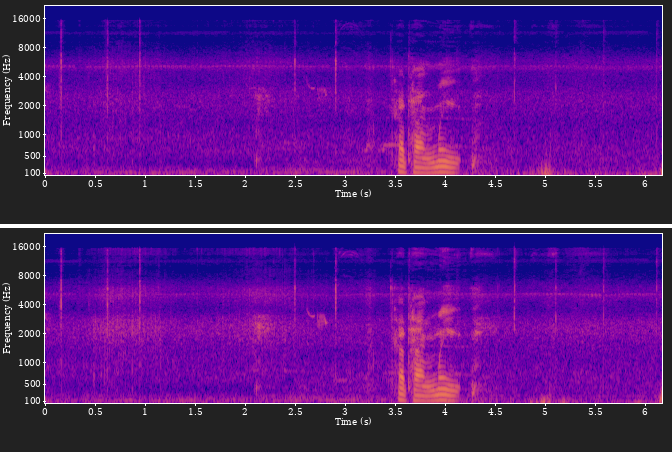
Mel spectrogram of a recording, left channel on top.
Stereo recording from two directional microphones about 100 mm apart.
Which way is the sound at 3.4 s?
25° left (ahead or behind).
